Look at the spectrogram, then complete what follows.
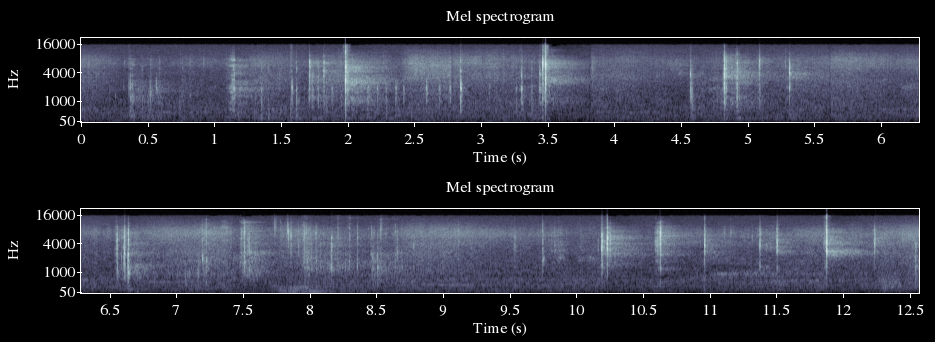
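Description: Metal type sorts clicking as they are picked from a wooden type case and set one by one into a steel composing stick during hand typesetting. The clicks come irregularly, a dozen or more sharp taps with short gaps between them.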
